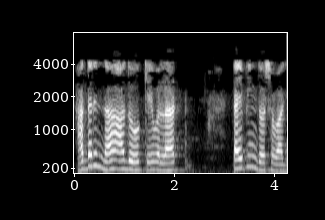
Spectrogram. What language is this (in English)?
Kannada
